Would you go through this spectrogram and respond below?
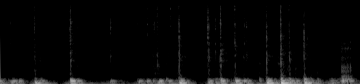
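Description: Rapid typing on a computer keyboard entering text into a text box, with close, crisp key clicks in irregular bursts and short pauses between them.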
